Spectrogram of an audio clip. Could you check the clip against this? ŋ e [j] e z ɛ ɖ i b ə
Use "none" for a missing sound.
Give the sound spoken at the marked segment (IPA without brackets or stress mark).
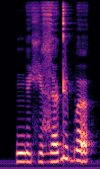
ç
